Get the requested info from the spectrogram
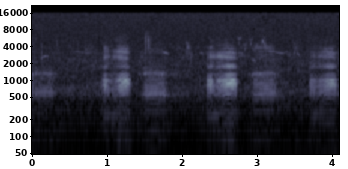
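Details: Blue wildebeest from a herd of several hundred, medium close: short nasal honks in pairs and clusters about every second, with a murmur of more distant animals and faint bird chirps.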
